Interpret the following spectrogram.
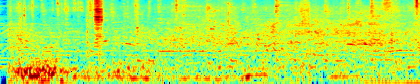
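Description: Motorboat under way: steady, loud noise of the engine, wind and rushing water.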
